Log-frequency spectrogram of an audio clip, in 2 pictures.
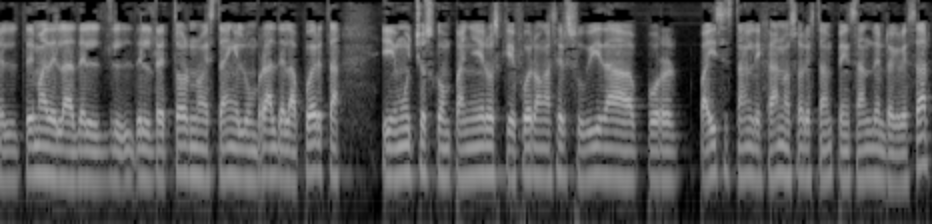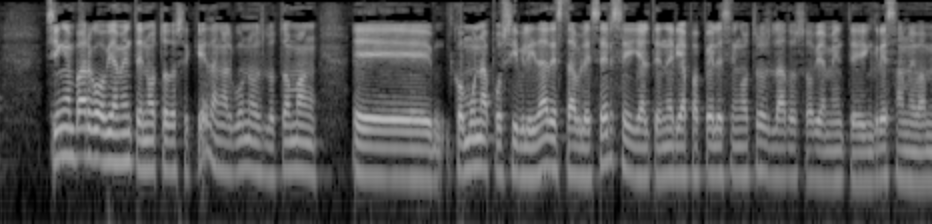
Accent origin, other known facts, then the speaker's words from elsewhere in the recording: Ecuador; moved away; podemos irnos y estar afuera 10, 15, 20, 25 años, pero no podemos perder la esencia. Somos ecuatorianos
